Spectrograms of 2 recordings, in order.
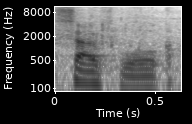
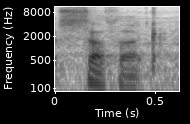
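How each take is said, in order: First: It is said as spelled, with 'south' and 'wark'. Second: It is said short, like 'suth-uk', without 'wark'. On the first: The speaker calls it wrong. "I've been pronouncing it like Southwark" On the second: The speaker calls it right. "but it was actually more like Suffolk"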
